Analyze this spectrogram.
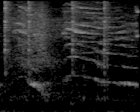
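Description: A puppy whines softly in a few thin, high-pitched whimpers that rise and fall, with no one talking.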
